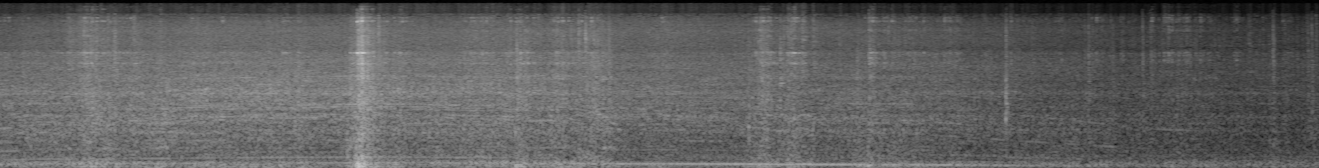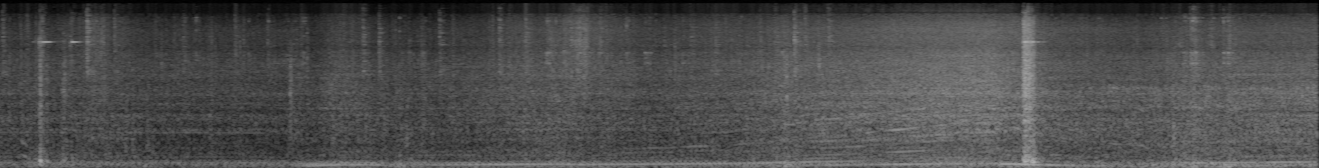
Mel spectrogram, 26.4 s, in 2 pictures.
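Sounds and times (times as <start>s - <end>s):
sports car speeding: 0.0s - 11.0s, 16.3s - 26.3s.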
